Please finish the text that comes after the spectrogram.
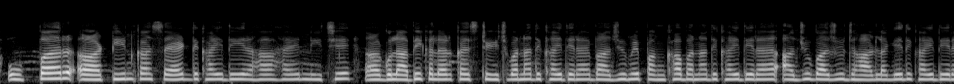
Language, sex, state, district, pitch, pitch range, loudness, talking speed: Hindi, female, Bihar, East Champaran, 235 Hz, 230-240 Hz, -18 LUFS, 225 wpm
